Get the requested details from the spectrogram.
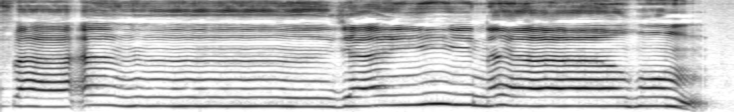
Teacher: Nun sukunnya disamarkan karena huruf jim adalah huruf dari ikhfa hakiki.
